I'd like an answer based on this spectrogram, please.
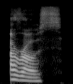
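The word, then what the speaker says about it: arroz: Roll that R if you can, listeners. See, the double R is important. A ros.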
